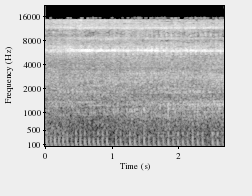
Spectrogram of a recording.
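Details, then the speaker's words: Predator 212 engine swapped into a go-kart, running before its first test drive, with the throttle return spring still to be doubled: quick, even single-cylinder firing pulses with no misses or knocks, running pretty good. "But other than that, she seems to be running pretty good."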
